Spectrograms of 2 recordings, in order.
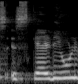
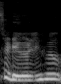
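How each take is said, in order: First: The word begins with an sk sound. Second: The word begins with an sh sound. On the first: This is the American way of saying it. "इसको American स्केड्यूल भी बोलते हैं" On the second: This is the older way of saying it. "हम तो शेड्यूल बोलते हैं क्योंकि पुराने प्रोनाउंसिएशन में इसको शेड्यूल ही बोला जाता है"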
